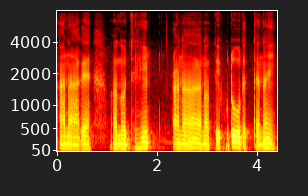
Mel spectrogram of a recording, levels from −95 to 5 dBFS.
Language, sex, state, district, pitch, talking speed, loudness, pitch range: Chakma, male, Tripura, Unakoti, 90 Hz, 120 wpm, -17 LUFS, 85-100 Hz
